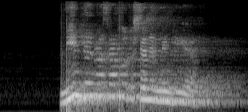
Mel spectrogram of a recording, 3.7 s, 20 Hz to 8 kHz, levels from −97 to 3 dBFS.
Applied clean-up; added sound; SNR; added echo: none; none; none; reverberation time 1.8 s.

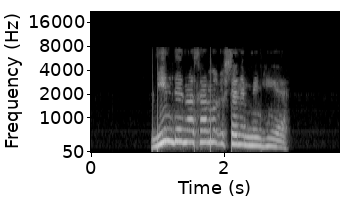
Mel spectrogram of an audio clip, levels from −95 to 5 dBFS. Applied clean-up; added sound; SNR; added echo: none; none; none; none.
